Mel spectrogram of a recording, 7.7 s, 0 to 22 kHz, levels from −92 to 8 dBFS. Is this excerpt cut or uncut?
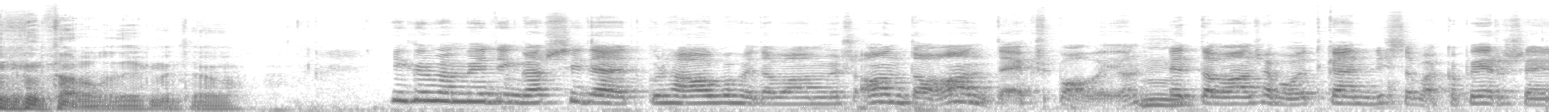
uncut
